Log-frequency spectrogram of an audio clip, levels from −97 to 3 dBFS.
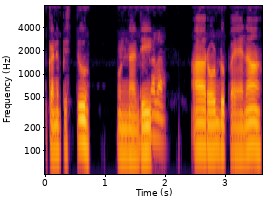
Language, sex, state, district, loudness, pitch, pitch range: Telugu, male, Andhra Pradesh, Sri Satya Sai, -19 LUFS, 110 Hz, 105-115 Hz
